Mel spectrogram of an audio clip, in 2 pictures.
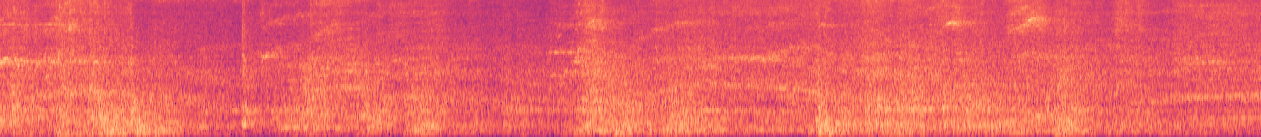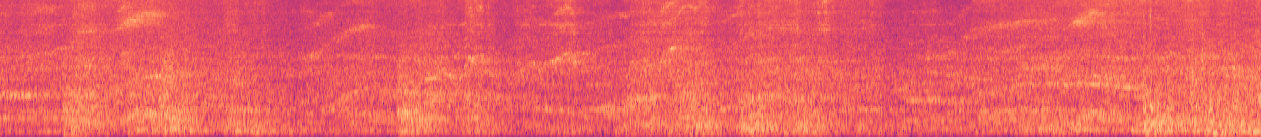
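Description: Electric radio-controlled monster trucks running on an indoor carpet track: motor whine rising and falling with the throttle over tyre noise, with occasional knocks from jumps and landings.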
